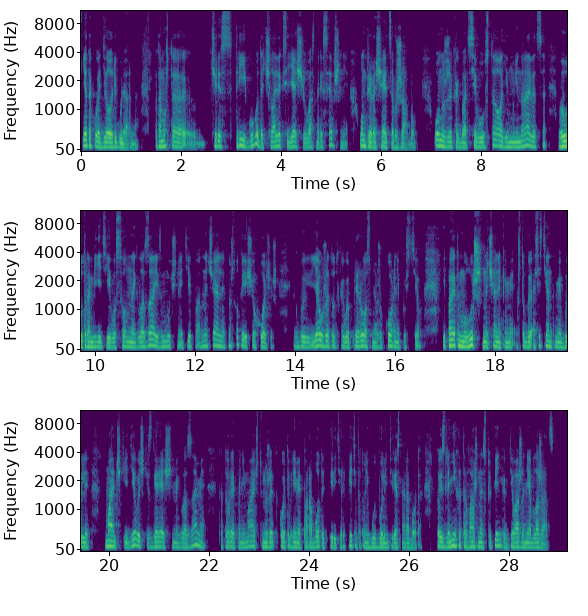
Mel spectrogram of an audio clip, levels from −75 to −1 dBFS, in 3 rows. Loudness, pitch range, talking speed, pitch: -26 LUFS, 105-125 Hz, 195 wpm, 115 Hz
